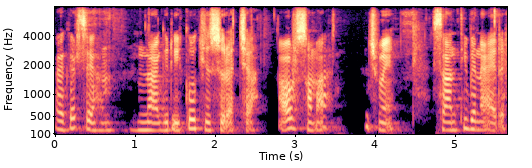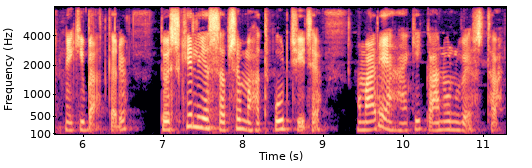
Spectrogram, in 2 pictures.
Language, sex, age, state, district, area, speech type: Hindi, male, 18-30, Uttar Pradesh, Sonbhadra, rural, spontaneous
